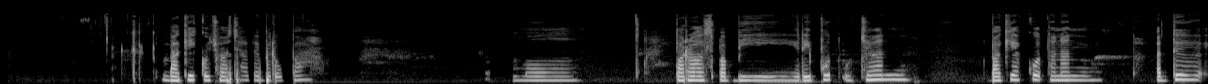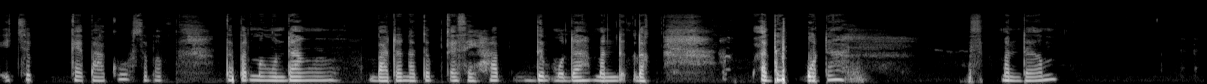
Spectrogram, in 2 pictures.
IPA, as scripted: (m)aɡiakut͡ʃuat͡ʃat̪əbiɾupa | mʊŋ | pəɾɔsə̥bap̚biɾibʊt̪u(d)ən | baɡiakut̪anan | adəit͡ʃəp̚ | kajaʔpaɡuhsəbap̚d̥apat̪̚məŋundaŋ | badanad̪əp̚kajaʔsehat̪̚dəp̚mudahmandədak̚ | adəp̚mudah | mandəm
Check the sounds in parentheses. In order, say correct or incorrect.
incorrect: b, incorrect: d͡ʒ

